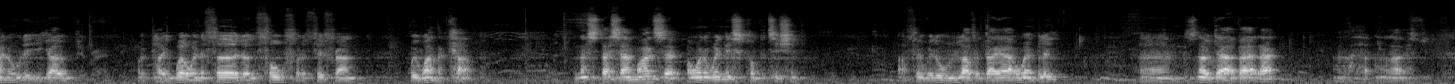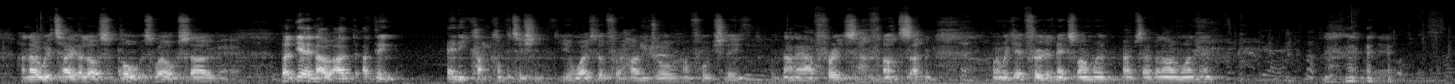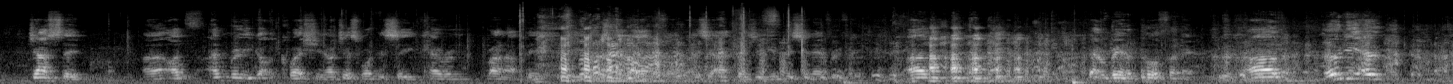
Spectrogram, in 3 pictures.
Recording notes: Was recorded in the Supporters Club on Monday 15th January. Spoke to a live audience of Leyton Orient fans.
